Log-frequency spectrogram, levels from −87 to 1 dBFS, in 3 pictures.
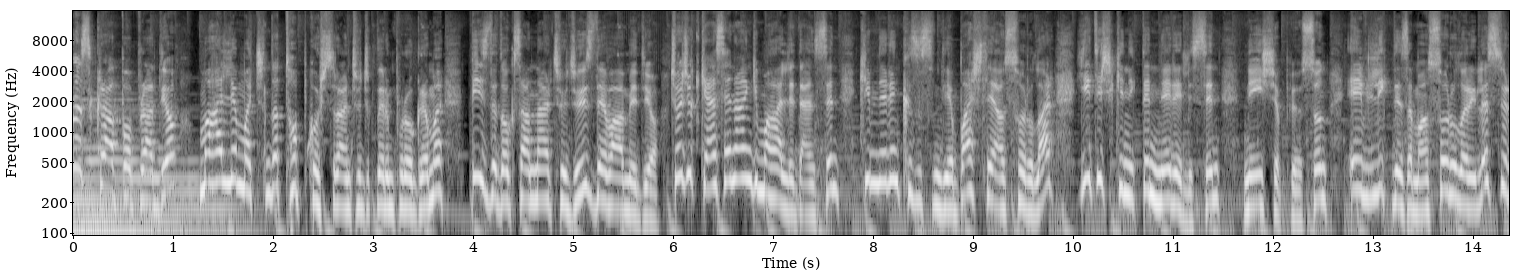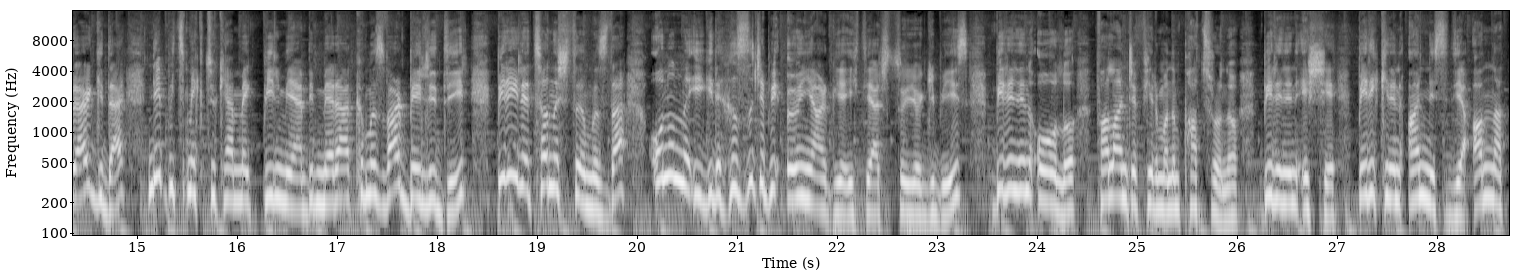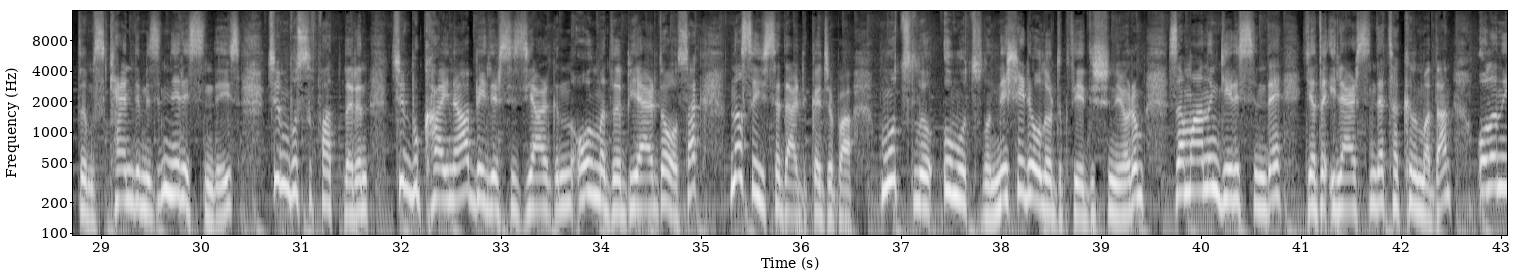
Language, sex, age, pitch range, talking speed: Turkish, female, 40-59, 175-260 Hz, 135 wpm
